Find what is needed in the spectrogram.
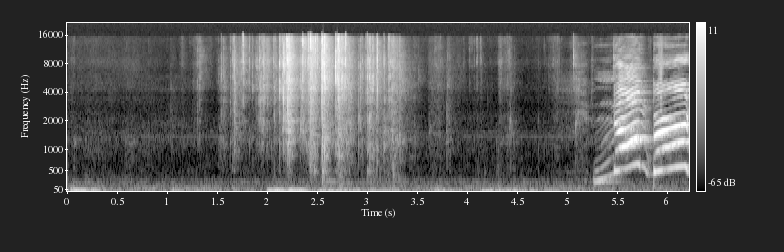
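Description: Foil card-pack wrapper being torn open and crinkled for about a second and a half, followed by light handling clicks of cards. Near the end a loud, high-pitched voice rises and falls in pitch.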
